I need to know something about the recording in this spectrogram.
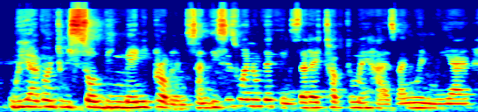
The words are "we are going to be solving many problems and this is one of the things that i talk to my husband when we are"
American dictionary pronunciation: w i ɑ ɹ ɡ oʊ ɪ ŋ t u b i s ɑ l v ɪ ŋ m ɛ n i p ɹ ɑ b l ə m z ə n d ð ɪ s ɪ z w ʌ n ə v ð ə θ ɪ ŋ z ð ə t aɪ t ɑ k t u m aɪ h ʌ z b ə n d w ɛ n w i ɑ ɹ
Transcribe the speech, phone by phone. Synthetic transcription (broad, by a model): w i ɑ ɹ ɡ oʊ ɪ ŋ t u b i s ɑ l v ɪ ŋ m ɛ n i p ɹ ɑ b l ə m s ə n d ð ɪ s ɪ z w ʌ n ə v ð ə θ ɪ ŋ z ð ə t aɪ t ɑ k t u m aɪ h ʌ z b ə n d w ɛ n w i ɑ ɹ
